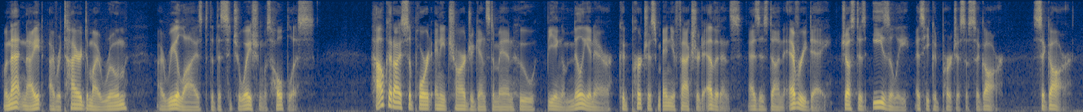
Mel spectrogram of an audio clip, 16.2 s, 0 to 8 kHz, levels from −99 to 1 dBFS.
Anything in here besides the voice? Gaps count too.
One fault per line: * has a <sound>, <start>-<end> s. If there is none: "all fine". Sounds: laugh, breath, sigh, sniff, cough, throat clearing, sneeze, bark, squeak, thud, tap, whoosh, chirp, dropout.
* has a dropout, 9.9-9.9 s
